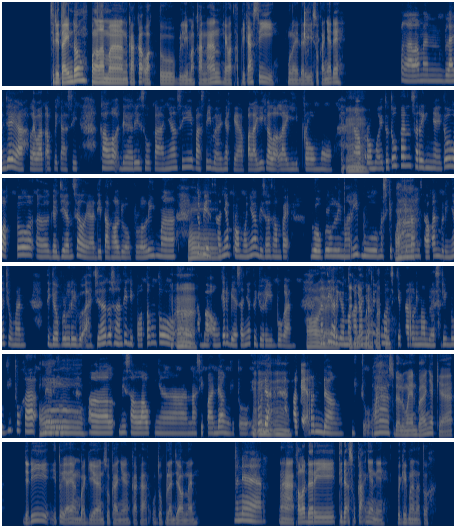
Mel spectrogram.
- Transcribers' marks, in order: other animal sound; in English: "sale"; other background noise
- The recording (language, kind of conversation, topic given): Indonesian, podcast, Bagaimana pengalaman kamu memesan makanan lewat aplikasi, dan apa saja hal yang kamu suka serta bikin kesal?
